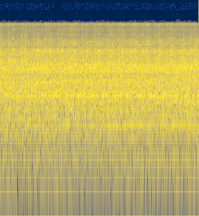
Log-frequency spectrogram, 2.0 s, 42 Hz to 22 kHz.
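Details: VW Passat Variant 35i VR6 idling after long storage in a hall: light, fast, even ticking over steady idle, recorded close to the noise; timing chains already done, suspected hydraulic lifter (Hydrostößel) tick, unconfirmed.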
